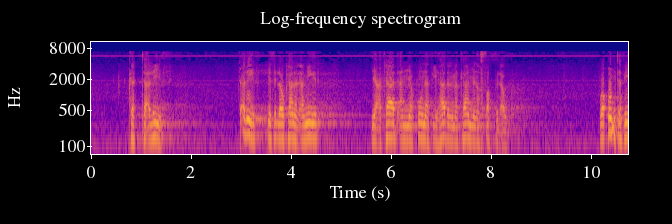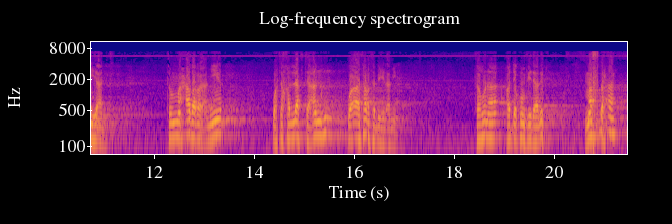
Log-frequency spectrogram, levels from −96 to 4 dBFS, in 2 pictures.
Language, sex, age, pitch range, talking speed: Arabic, male, 50-69, 130-145 Hz, 90 wpm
